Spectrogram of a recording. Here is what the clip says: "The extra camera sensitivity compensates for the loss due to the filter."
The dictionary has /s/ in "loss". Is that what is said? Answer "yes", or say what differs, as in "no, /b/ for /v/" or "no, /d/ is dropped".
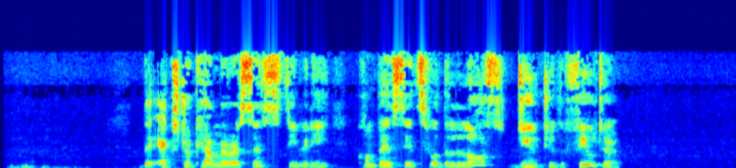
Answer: yes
